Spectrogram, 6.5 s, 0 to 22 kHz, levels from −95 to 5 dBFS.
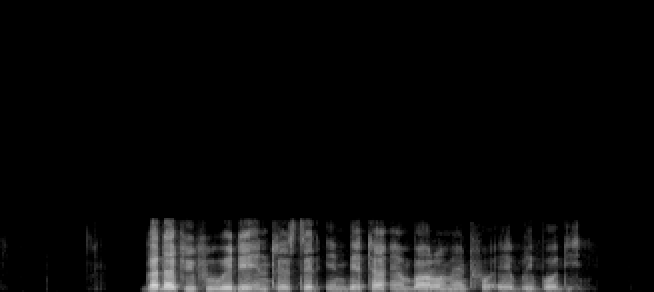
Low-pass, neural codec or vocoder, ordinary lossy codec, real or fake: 5.4 kHz; vocoder, 22.05 kHz, 80 mel bands, WaveNeXt; none; fake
